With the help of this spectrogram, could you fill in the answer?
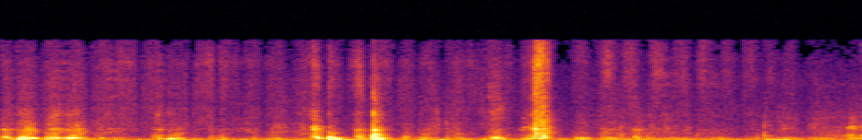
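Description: A cloth wrapped around the fingers polishes the toe and upper of a hollow, empty tan polished leather brogue boot, a Tricker's Stow in Acorn, held in one hand. Quiet, irregular rubbing and soft swishing strokes are heard, mostly low and muffled, with a few slightly louder scuffs.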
